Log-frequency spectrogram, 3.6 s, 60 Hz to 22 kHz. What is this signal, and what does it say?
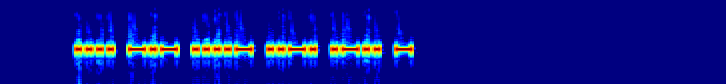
Morse code, heard as a keyed tone, about 46 wpm, 700 Hz. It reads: HK4FLT
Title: DXCC-100 Call Signs - 6 Characters - 45wpm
